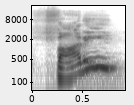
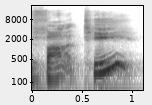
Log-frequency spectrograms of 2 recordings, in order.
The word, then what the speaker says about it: Fati: Also, by the way, I've learned that apparently this guy, his name is not Fi, but Fati Fati. I think I I I think I should be pronouncing the T better, but I'm not sure.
